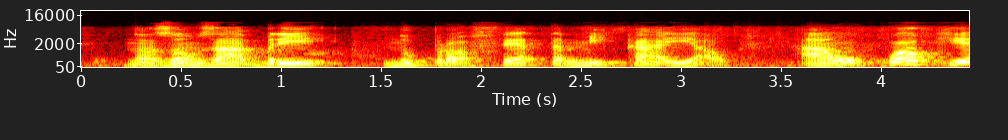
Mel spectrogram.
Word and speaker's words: Miqueias: Então se pronuncia Micaial, e Mica significa o que, irmã Adriana?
